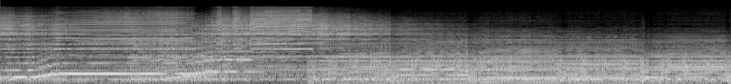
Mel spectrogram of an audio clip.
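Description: Orchestral soundtrack music: a melody slides upward between held notes twice in the first two seconds, then moves on in held notes over a steady low hum.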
